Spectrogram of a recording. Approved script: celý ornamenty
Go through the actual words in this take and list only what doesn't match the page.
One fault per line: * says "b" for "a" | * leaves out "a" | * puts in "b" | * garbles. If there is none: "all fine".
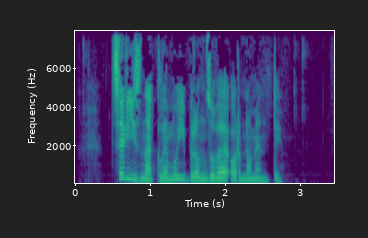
* puts in "znak lemují bronzové"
